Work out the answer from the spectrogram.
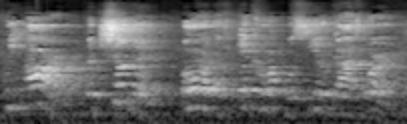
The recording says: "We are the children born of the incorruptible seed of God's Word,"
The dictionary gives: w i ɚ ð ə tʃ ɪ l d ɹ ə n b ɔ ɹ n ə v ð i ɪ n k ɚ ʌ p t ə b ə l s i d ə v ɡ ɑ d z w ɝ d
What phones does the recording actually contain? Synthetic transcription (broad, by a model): w i ɚ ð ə tʃ ɪ l d ɹ ə n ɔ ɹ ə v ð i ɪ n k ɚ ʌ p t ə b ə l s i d ə v ɡ ɑ d z w ɝ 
